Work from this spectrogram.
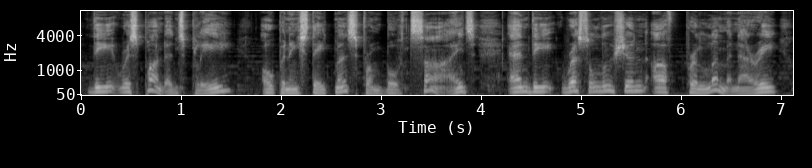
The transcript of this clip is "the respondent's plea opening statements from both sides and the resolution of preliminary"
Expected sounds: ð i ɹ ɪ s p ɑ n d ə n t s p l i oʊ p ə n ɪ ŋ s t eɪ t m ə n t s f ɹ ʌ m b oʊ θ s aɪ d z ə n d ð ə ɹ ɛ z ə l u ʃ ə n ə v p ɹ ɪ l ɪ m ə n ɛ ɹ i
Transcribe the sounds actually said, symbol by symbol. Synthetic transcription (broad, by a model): ð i ɹ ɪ s p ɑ n d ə n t s p l i oʊ p ə n ɪ ŋ s t eɪ t m ə n t s f ɹ ʌ m b oʊ θ s aɪ d z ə n ð ə ɹ ɛ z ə l u ʃ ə n ə v p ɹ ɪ l ɪ m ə n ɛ ɹ i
